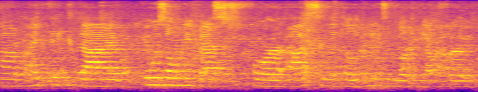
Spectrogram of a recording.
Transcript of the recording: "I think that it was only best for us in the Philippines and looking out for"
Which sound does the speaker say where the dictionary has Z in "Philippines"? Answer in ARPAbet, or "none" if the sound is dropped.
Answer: Z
